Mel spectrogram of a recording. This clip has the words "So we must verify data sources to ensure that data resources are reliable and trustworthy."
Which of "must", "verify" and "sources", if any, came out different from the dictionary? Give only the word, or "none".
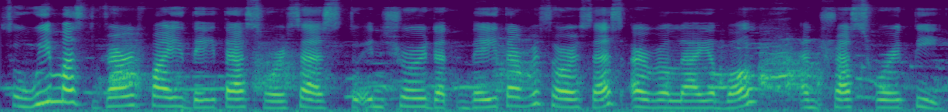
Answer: sources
